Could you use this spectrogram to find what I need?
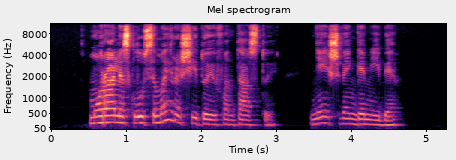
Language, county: Lithuanian, Šiauliai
